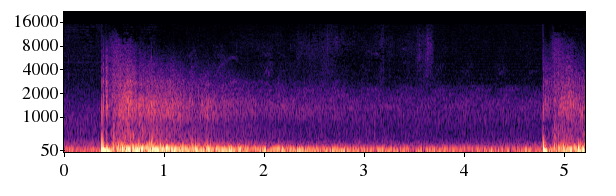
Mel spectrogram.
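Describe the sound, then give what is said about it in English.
A cannon fires with a loud, deep boom that rumbles on for several seconds, and a second blast goes off near the end. No one speaks. “After the funeral, the Cragmire cannon was fired, and the magnificent boom could be heard for miles.”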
